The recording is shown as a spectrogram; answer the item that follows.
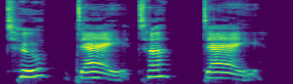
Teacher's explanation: makes it a second syllable word we have today today today that long a is in the second syllable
